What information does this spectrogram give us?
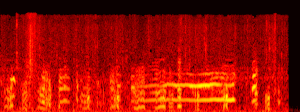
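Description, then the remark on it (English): Chickens on a farm cluck in quick, choppy bursts, with one hen letting out a longer drawn-out call in the middle before the clucking resumes briefly and stops. No one speaks. “We've met some lovely people, and especially when they come with kids and they get to feed the chickens and collect the eggs themselves, they get the whole farm experience, because some kids just never get to see that.”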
